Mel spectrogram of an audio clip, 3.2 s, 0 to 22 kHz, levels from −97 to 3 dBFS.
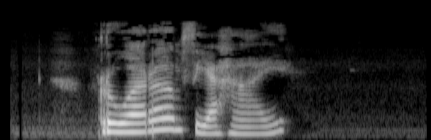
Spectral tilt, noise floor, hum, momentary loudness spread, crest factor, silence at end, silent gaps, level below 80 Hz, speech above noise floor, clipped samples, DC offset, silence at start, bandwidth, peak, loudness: -5 dB/octave; -68 dBFS; none; 17 LU; 20 dB; 1.1 s; none; -72 dBFS; 49 dB; under 0.1%; under 0.1%; 0.75 s; 11.5 kHz; -2 dBFS; -19 LUFS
